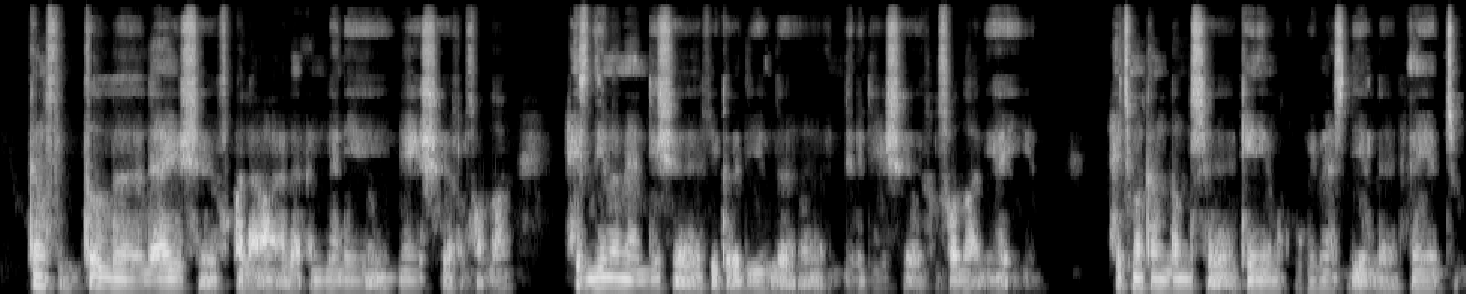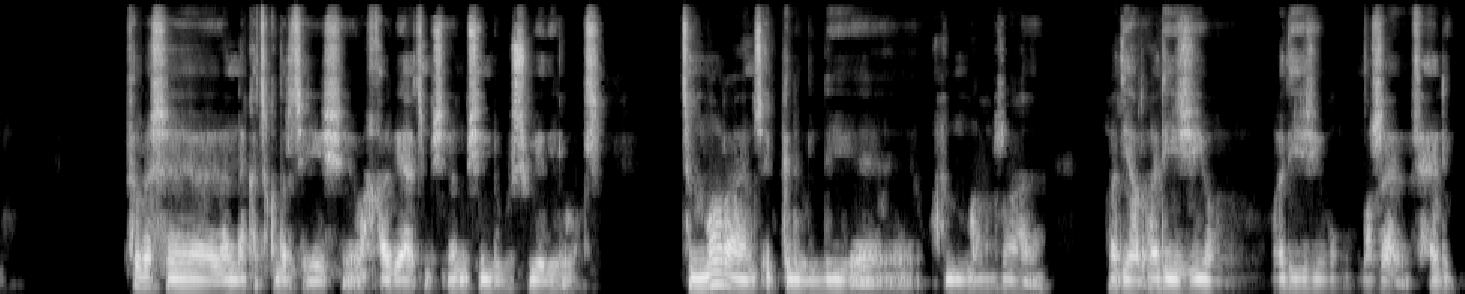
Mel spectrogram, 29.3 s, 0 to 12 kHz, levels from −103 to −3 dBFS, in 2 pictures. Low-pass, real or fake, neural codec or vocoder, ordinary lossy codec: 10.8 kHz; real; none; none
